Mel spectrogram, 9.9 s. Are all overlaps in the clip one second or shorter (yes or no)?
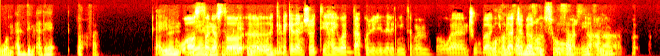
no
